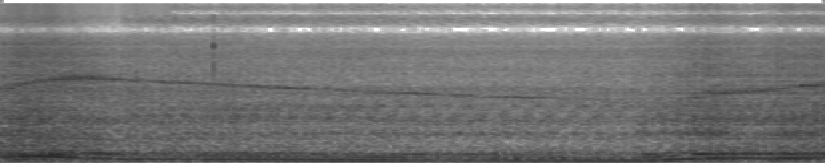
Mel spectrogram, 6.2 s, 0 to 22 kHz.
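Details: Ford 7.3 Powerstroke diesel, about 200,000 miles, bought as a used motor: deep, even rumble holding steady with no knocking or misses; running smoothly, later found no blowby, owner suspects intake restriction under load.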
